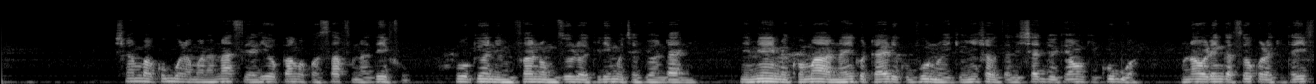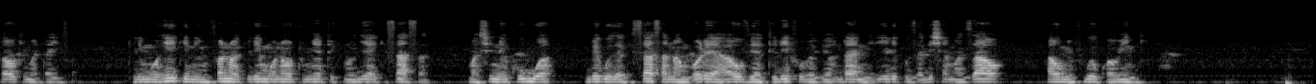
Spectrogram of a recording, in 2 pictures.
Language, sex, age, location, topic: Swahili, male, 18-24, Dar es Salaam, agriculture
